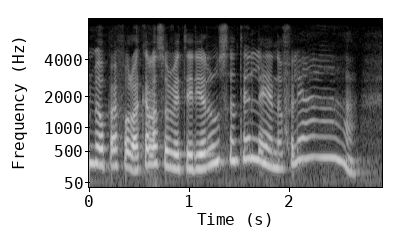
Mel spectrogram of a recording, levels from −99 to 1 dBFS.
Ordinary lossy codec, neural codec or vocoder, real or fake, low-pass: none; none; real; 7.2 kHz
